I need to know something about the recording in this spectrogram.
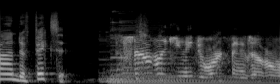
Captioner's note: on phone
